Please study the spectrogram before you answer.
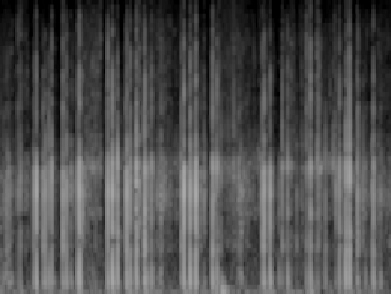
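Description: A flat, rectangular, hollow cardboard-covered eyeshadow palette, held upright, is tapped and scratched quickly with long painted nails. The result is a rapid run of short, dry, crisp clicks with a crinkly, papery edge, each dying away almost instantly.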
